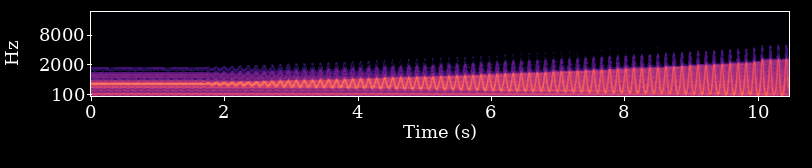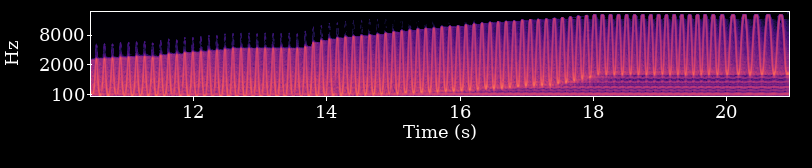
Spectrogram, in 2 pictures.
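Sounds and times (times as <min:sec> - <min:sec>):
Roland SH 2000 synthesizer UFO sound: 0:00.2 - 0:20.9.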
